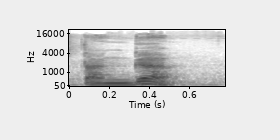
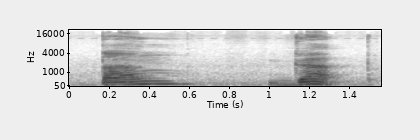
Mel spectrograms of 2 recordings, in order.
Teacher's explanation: Think of it as syllables. You have the ang, tang here, which is the velar nasal, and then you add another G for the plosive.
